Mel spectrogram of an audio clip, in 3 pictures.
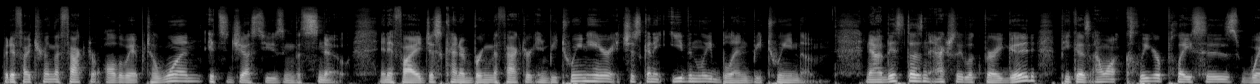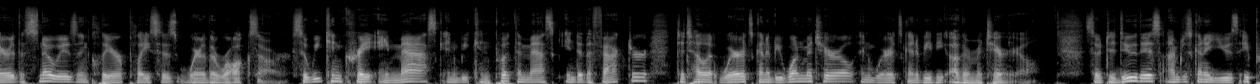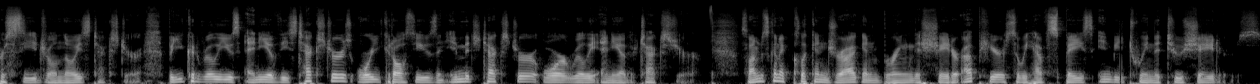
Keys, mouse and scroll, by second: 0.0-8.2 drag, 8.2-10.5 middle drag, 10.5-10.9 scroll up 2, 14.7-15.4 scroll down 5, 15.4 middle click, 15.5-16.3 scroll up 1, 16.3-18.4 scroll up 1, 22.2-22.8 scroll down 8, 22.8-25.4 middle drag, 25.4 scroll down 2, 25.7 middle click, 26.5-26.9 scroll up 2, 26.9 middle click, 27.4 click, 28.0 click, 28.3 scroll down 2, 28.5-31.4 middle drag, 31.4-31.7 scroll down 1, 31.7-33.1 middle drag, 33.1-34.7 drag, 34.7 middle click, 35.1-35.9 scroll up 4, 35.9-37.8 middle drag.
